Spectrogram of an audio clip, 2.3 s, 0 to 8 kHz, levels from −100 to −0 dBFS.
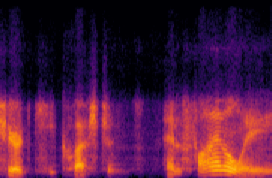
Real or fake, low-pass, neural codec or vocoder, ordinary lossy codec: fake; 7.2 kHz; autoencoder, 48 kHz, 32 numbers a frame, DAC-VAE, trained on Japanese speech; Opus, 32 kbps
